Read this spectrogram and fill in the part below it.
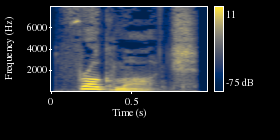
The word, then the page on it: frogmarch: anglais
